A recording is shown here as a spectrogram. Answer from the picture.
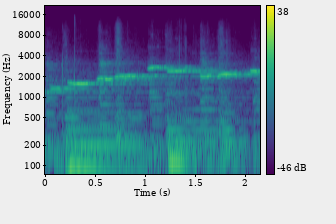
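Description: Opening of a 1950s rock and roll record: a whistled melody climbing note by note to a high held tone, over bass, drums and guitar.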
